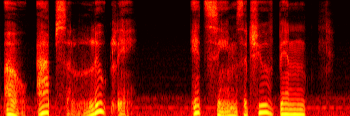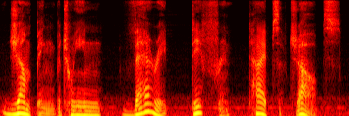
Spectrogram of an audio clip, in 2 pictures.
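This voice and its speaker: A man playing a suave, courteous yet menacing supervillain interviewer in a soft-spoken, deliberate ASMR roleplay. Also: lowish voice, huge pitch swings, a little hiss or hum, heavily acted. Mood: approving, businesslike. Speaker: voice actor.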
